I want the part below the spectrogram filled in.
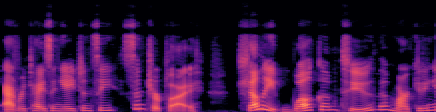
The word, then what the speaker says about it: Centriply: Our name, Centriply, it's pronounced like clarify, amplify, simplify.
